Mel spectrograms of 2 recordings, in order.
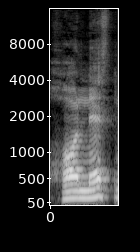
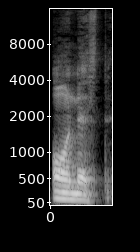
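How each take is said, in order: First: हॉनेस्ट starting on an audible h; mispronounced "honest" as हॉनेस्ट; wrong, h sounded. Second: ऑनेस्ट starting on the vowel; correct, silent h. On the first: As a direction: say हॉनेस्ट as hon-est. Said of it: "नहीं pronounce करेंगे". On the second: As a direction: say ऑनेस्ट as on-est. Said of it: "क्या पढ़ेंगे". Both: Shown as a demonstration.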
